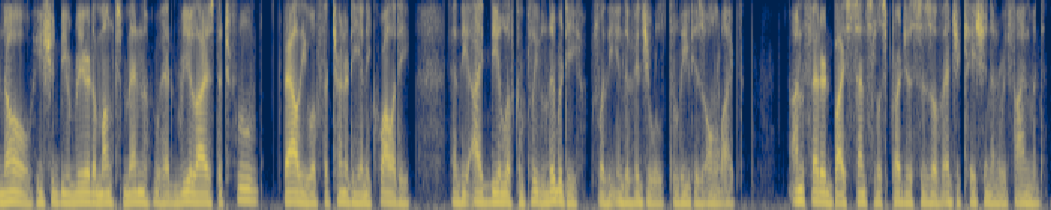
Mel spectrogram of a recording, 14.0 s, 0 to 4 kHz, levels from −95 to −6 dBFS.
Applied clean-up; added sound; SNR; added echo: neural diffusion model UNIVERSE++.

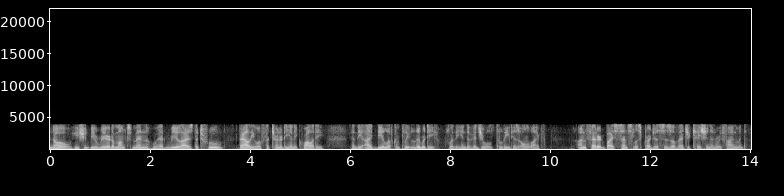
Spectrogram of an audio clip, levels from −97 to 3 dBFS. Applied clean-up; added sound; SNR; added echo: neural separator model SepFormer WHAM!.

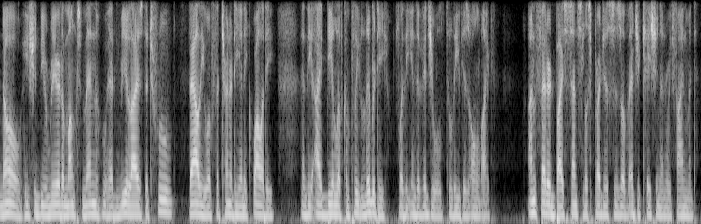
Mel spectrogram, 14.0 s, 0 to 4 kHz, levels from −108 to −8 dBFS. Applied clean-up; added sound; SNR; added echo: neural mask model DeepFilterNet 3.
